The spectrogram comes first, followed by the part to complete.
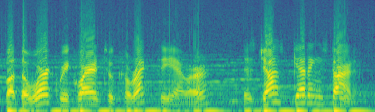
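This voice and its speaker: An American man reading formal, deliberate, instructive narration for a 1950s training film. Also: on the high side, big pitch swings, pushed and bright, rough recording. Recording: 1950s film soundtrack, music behind.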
